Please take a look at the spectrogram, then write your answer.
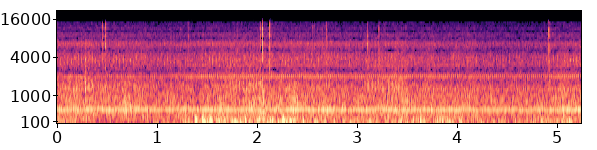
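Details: Sony BDV-E4100 home theater unit cooling fan, heard at night in a quiet room: quiet, steady mid-pitched hum, no wobble or rattle; normal for this model.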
